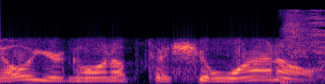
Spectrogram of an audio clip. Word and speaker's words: Shawano: It's, and people put the A, they pronounce the A and they shouldn't. – Right. – Shawano. That's the Shawano instead of Shawano.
